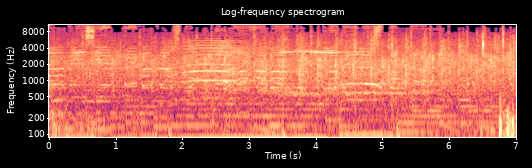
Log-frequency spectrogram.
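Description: applause from balconies

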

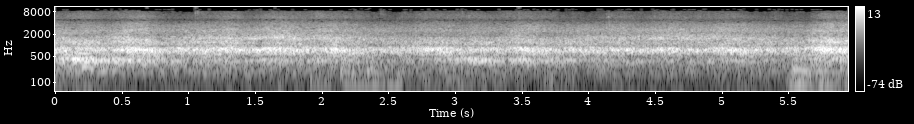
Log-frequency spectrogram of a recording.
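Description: football stadium crowd chanting

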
